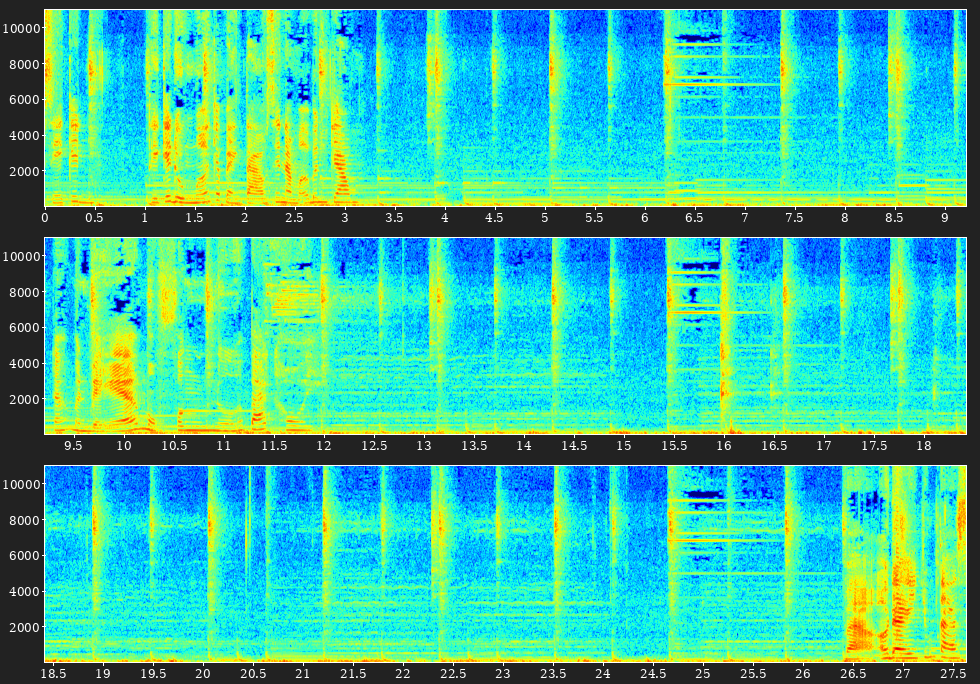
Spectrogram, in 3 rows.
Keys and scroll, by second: 8.9 super+z, 25.3 super+c, 26.3 shift+super+v.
